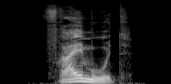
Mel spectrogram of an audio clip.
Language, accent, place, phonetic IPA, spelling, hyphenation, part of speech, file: German, Germany, Berlin, [ˈfʀaɪ̯ˌmuːt], Freimut, Frei‧mut, noun, De-Freimut.ogg
- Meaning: candor, frankness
